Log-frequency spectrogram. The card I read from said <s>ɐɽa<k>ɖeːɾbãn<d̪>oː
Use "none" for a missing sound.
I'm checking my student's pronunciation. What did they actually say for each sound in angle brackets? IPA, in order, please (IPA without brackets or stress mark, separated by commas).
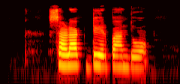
s, k, d̪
